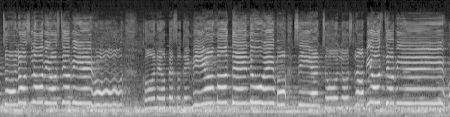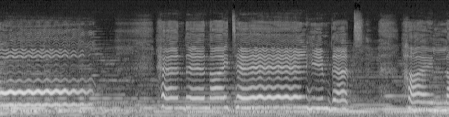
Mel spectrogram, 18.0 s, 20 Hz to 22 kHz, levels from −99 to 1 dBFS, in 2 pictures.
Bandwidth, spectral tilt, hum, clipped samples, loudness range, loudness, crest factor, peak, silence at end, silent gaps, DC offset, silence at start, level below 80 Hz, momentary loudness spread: 15 kHz; -4 dB/octave; none; under 0.1%; 7 LU; -18 LUFS; 14 dB; -4 dBFS; 0 s; none; under 0.1%; 0 s; -42 dBFS; 13 LU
